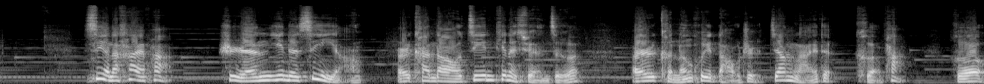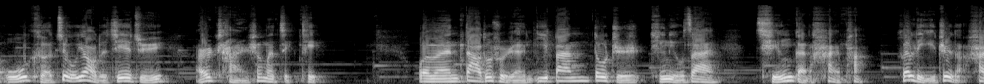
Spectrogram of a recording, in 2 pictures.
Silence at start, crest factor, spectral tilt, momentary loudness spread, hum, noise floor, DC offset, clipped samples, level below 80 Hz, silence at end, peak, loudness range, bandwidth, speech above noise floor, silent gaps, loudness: 0 s; 14 dB; -5.5 dB/octave; 9 LU; none; -44 dBFS; under 0.1%; under 0.1%; -52 dBFS; 0 s; 0 dBFS; 3 LU; 16.5 kHz; 32 dB; none; -13 LUFS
